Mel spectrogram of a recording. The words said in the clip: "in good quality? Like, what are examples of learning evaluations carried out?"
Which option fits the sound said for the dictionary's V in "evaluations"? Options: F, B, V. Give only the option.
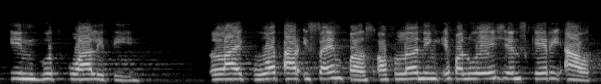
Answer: F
